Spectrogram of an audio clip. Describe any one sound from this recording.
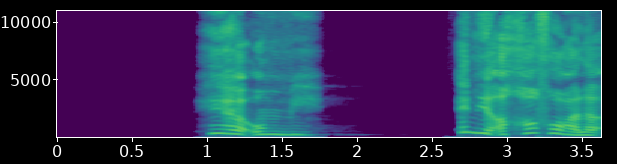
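A woman speaks in alarm.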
